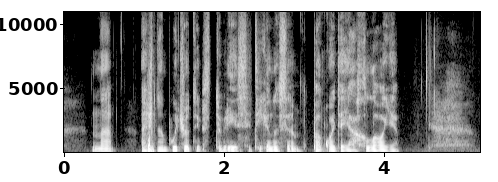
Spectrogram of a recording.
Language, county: Lithuanian, Šiauliai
